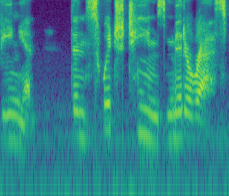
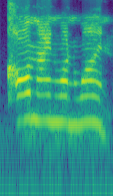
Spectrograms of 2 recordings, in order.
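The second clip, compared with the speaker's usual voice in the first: mock hollering; 7 semitones higher than usual. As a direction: mildly imitate someone hollering for help. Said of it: "Yet she's hollering".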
